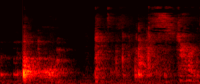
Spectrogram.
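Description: Pottery dishes being handled on a table: a sharp clink about a quarter second in, then further knocking and clatter as the pieces are moved.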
